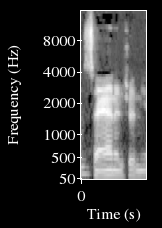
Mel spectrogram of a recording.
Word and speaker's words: Cyanogen: Is it Cyanogen? – Cyanogen, yeah. – Yeah. So it's incredibly customizable. It just it looks interesting and fantastic, and it might be time for a change. – Cyanogen is like the kind of alt.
